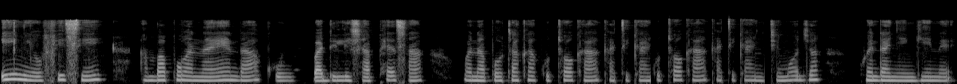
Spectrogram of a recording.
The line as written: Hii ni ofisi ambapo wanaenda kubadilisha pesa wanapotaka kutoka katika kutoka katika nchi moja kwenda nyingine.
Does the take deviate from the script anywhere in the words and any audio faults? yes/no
yes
